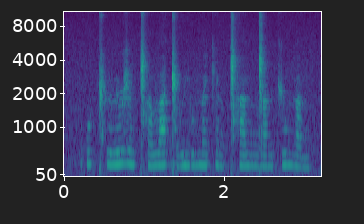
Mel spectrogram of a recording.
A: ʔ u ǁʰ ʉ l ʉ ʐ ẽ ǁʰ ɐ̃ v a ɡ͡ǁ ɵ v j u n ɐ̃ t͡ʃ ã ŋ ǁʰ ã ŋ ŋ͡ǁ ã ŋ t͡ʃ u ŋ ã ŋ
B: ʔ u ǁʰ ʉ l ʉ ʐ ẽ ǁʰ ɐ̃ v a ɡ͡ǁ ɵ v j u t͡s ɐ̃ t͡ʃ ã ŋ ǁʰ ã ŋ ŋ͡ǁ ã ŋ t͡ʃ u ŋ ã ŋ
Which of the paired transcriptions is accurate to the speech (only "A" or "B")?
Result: A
